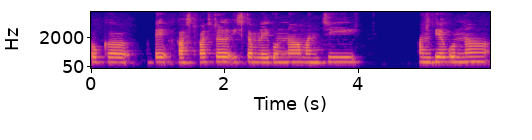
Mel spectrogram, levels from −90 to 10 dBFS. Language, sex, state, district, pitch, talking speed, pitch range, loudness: Telugu, female, Telangana, Karimnagar, 220 Hz, 80 wpm, 215-225 Hz, -20 LUFS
